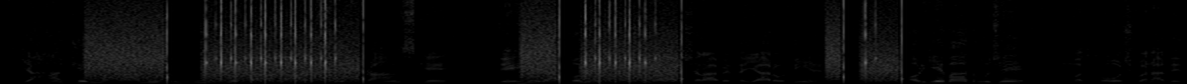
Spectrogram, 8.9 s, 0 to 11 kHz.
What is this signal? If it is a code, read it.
Pulse dialling, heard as a rotary dial, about 9 pulses a second, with speech in Urdu. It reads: 9 5 1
